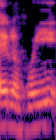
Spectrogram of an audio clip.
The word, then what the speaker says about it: Elohim: Tô ouvindo Tô ouvindo Elo ruim então a pronúncia Elo ruim então vai falar Deus no plural é se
